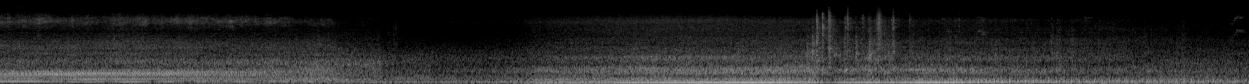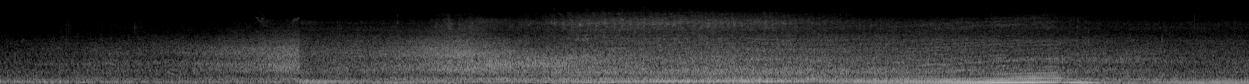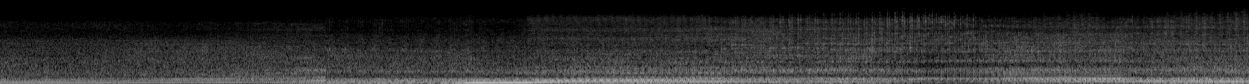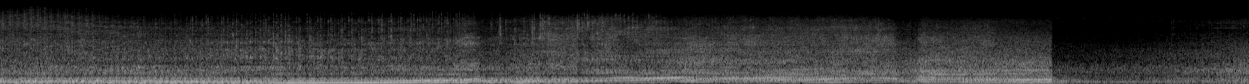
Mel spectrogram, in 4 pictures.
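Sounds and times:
car engines accelerating past: 14.9s - 23.6s, 24.3s - 48.0s.

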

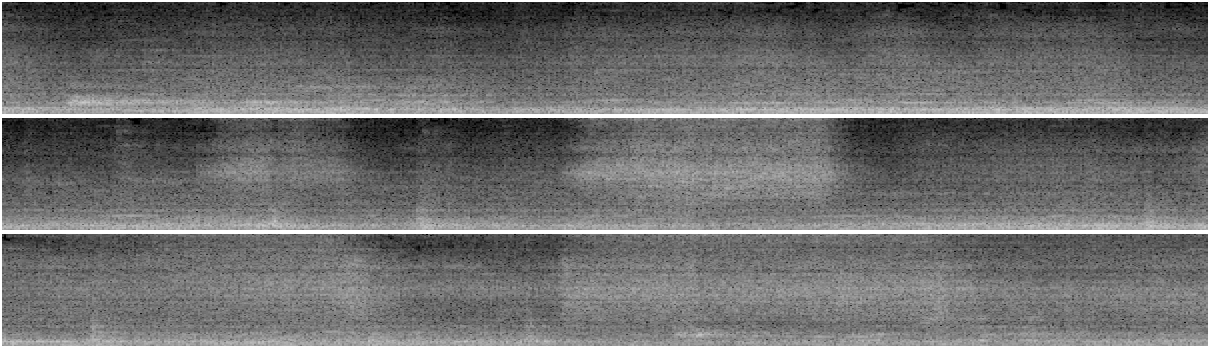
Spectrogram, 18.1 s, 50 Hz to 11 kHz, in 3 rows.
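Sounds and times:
air hiss bursts: 8.8s - 10.2s
train running gear rumbling: 10.5s - 15.0s.

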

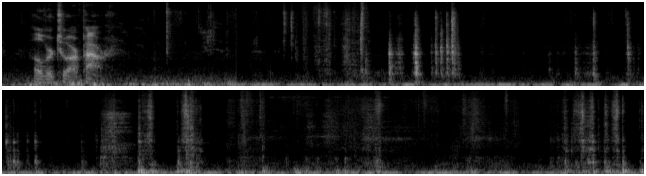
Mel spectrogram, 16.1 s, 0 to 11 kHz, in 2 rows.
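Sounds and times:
low rumble: 0.0s - 3.6s
cable rubbing and scraping: 13.6s - 16.0s.

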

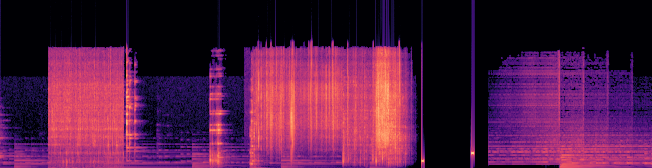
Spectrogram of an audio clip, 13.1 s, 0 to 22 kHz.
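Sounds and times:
background music: 0.0s - 7.8s, 9.8s - 13.0s
frying sizzling: 1.0s - 2.5s, 5.1s - 8.3s
glass clinking: 2.5s - 2.9s, 4.2s - 5.4s.

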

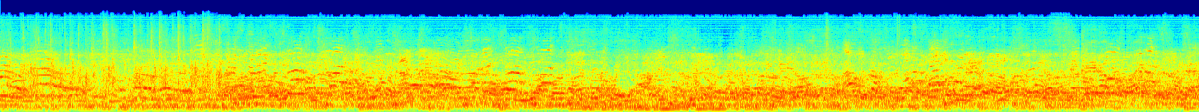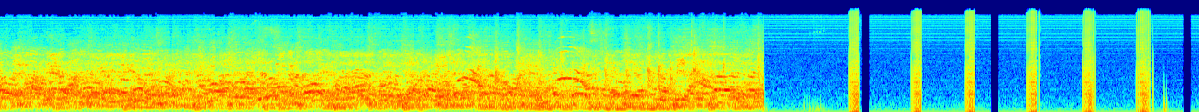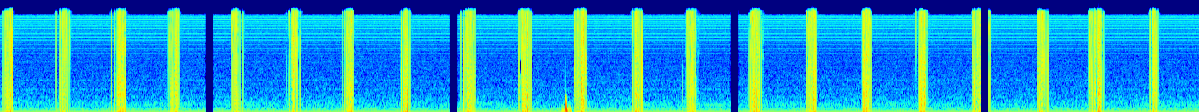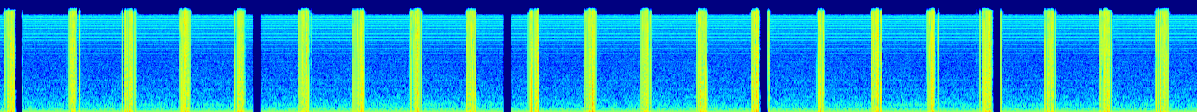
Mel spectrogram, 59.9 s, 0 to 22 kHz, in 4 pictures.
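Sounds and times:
tape static hiss and hum: 0.0s - 59.9s
sharp crackles: 25.2s - 59.8s.

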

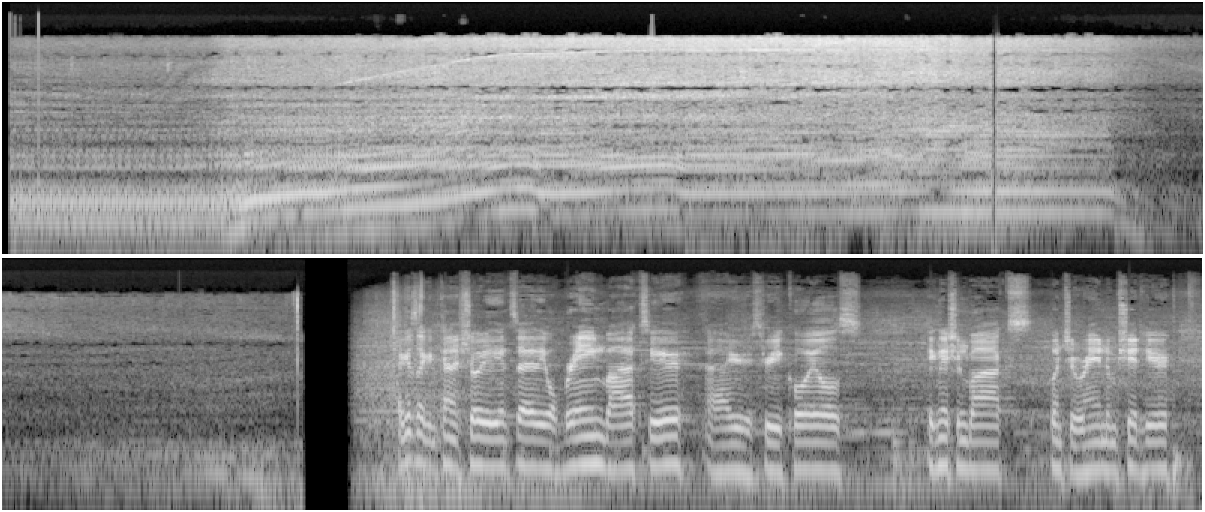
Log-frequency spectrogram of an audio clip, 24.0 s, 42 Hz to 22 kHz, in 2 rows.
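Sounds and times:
car engine revving hard: 1.0s - 12.2s.

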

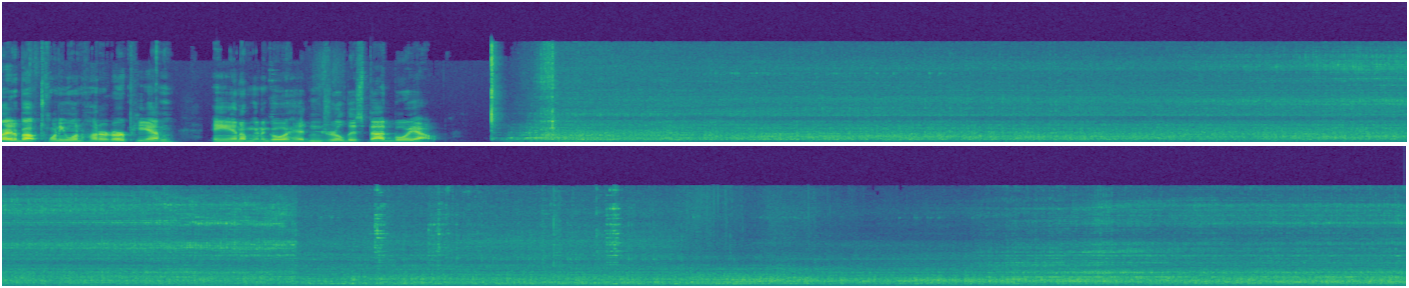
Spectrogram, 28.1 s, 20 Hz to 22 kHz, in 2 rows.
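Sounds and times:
drill press motor hum: 4.9s - 28.0s
drill bit cutting hiss: 10.3s - 17.1s, 23.8s - 28.0s.

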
